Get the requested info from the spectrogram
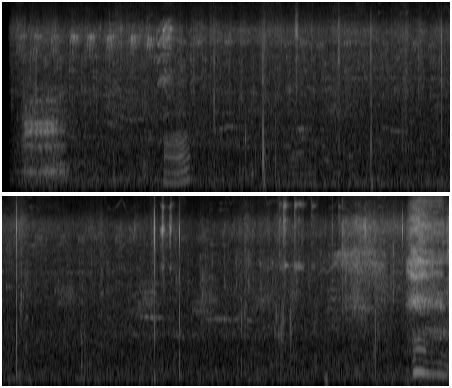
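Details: Nili-Ravi buffalo in Pakistan, kept for sale: short, low, harmonic moos sound at the start, again around two seconds with a falling pitch, and once more at the end, with scattered clicks and faint background noise between them.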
